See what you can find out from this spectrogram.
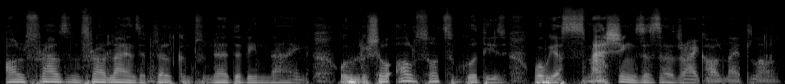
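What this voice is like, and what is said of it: Bad put-on German accent. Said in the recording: “a bad German accent?”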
